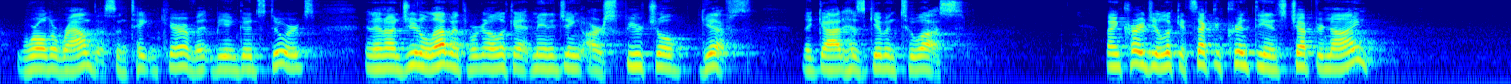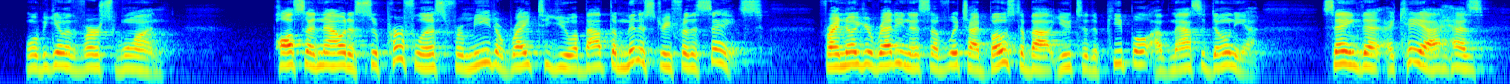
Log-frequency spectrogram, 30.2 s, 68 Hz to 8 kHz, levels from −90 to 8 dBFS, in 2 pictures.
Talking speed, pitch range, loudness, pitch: 170 wpm, 170-205 Hz, -23 LUFS, 185 Hz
